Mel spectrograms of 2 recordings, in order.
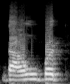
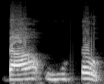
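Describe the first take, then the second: First: The word is said with a b sound. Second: The word is said without any b sound. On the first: The speaker calls it wrong. "डाऊबट असं काहीतरी म्हणत नाही" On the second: The speaker calls it right. "ब कुठे म्हणतो आपण? म्हणतच नाही"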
